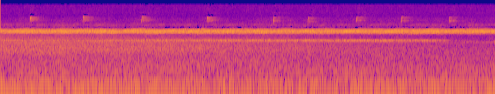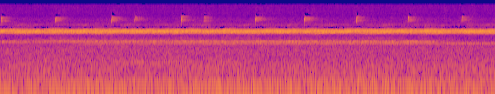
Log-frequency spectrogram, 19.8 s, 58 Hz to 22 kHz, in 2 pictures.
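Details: Spring peepers in Massachusetts, spring 2015, recorded with a spaced omni microphone pair: a dense, continuous high chorus of peeping, with nearer individuals giving short rising peeps about twice a second, over a steady lower droning band and faint rumble.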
